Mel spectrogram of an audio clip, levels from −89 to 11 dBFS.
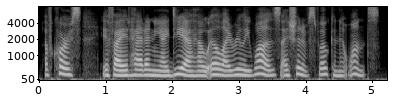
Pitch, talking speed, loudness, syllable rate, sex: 215 Hz, 220 wpm, -17 LUFS, 5.1 syllables/s, female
